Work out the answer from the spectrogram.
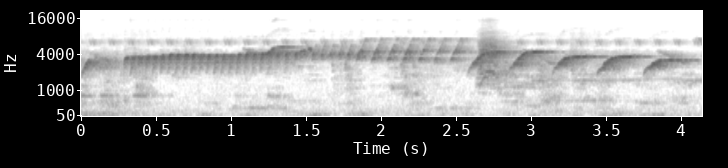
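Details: Canary song played to draw other birds into singing: a long steady high trill, a sharp burst, then a string of four or five rising-and-falling whistled sweeps.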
